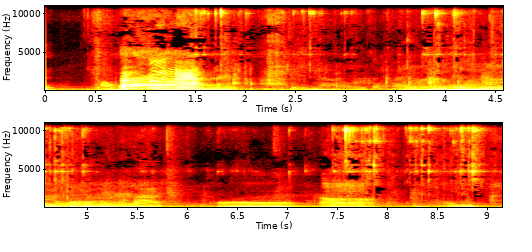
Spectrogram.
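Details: Dogs growling during playtime (weimaraner, Dutch shepherd and plott hound mentioned): deep, rumbling growls in long wavering stretches, with a brief higher, whiny sound near the start and short pauses between growls.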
